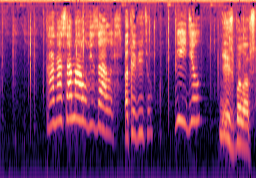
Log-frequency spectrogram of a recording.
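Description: A boy speaks quietly nearby.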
